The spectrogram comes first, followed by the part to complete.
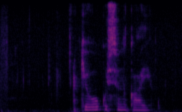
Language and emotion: Russian, neutral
